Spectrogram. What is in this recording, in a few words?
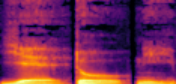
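"yetoni", concatenated syllables; Affixing experiment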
